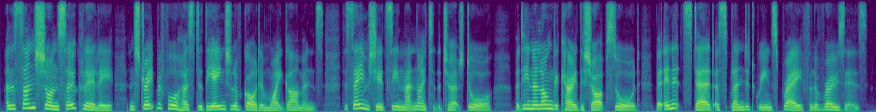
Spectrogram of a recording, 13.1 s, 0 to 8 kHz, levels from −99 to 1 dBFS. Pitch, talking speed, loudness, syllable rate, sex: 205 Hz, 220 wpm, -17 LUFS, 5.0 syllables/s, female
